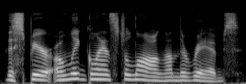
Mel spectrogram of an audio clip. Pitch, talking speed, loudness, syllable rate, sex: 195 Hz, 195 wpm, -19 LUFS, 4.8 syllables/s, female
